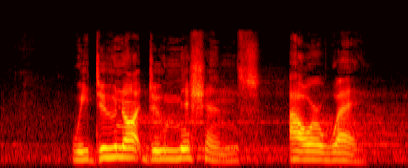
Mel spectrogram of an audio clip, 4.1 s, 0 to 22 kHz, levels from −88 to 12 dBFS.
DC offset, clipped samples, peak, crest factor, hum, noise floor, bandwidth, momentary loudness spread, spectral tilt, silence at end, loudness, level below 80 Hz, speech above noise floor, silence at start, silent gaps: under 0.1%; under 0.1%; -8 dBFS; 18 dB; none; -59 dBFS; 11.5 kHz; 17 LU; -6 dB/octave; 0.25 s; -26 LUFS; -78 dBFS; 34 dB; 0.7 s; none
